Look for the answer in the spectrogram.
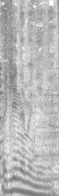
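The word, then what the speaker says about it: Huginn & Muninn: Vous avez aussi écrit plusieurs livres comme Super-héros, deux points, une histoire française aux éditions Eugene Munin, je ne sais pas comment on prononce. – Eugene Munin, d'accord.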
